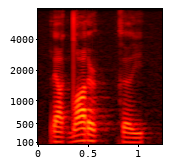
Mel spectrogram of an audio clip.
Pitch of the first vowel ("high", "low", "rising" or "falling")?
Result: low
